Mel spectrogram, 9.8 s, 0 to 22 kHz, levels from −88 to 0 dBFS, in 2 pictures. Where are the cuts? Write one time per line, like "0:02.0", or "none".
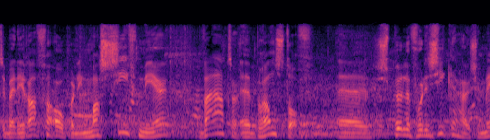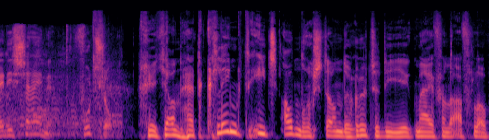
0:02.4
